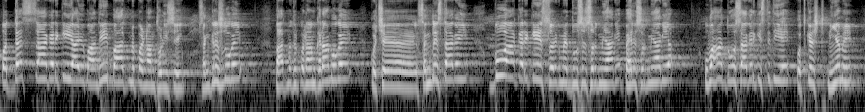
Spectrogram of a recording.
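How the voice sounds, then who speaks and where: Male monk lecturer, very high bright voice, explains and quizzes, reverberant hall. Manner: explains step by step, quizzes listeners, chants sutras slowly. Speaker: Jain monk teaching scripture. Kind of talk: scripture class lecture.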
